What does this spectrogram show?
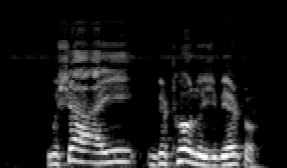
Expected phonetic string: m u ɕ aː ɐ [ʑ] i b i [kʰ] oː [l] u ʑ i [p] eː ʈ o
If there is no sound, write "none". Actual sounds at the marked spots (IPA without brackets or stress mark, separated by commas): none, ʈʰ, l, b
